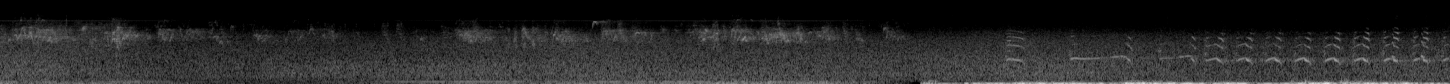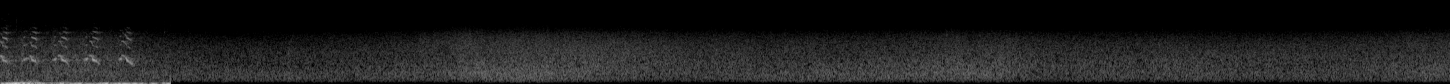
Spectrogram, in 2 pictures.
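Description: Birds calling: small high chirps for the first nine seconds, then, loudest, a larger bird's rapid run of calls, about three a second, for some six seconds. After that, a steady soft wash of noise with no calls.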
